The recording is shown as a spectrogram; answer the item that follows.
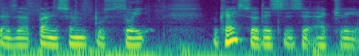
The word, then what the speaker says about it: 半身不遂: Okay, 半身不遂 that's called you have to pronounce as a 半身不遂.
